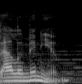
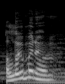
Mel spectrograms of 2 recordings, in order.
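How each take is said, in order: First: The word is said with five syllables. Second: The word is said with four syllables. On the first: The speaker calls it right. "because it's aluminium" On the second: The speaker calls it wrong. "Aluminum doesn't make any sense"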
